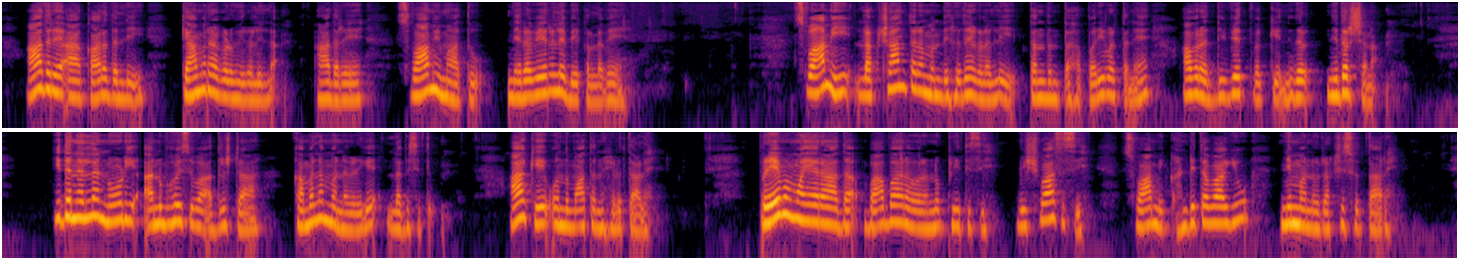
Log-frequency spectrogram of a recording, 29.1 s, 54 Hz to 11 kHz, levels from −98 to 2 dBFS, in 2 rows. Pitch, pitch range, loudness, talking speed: 215 Hz, 195-245 Hz, -26 LUFS, 75 wpm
